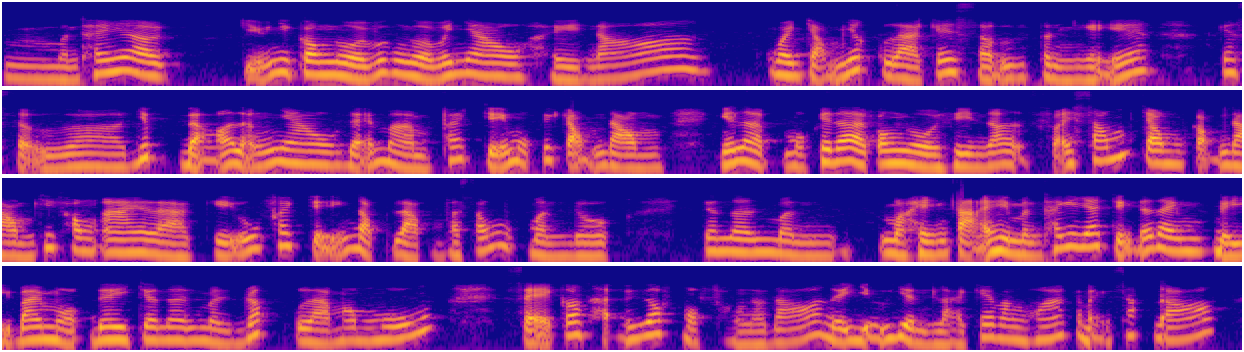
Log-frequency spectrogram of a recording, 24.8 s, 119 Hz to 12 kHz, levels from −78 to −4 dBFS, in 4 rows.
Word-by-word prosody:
Ừm, 175 -2 -7
mình 170 -1 -5
thấy, 240 +6 +1
ờ, 230 -7 +4 0.4
kiểu - - -4
như, 255 +2 +1
con 225 -1 +5
người 190 -5 +5
với 245 - 0
con 235 -2 0
người 190 -4 +4
với 200 +4 +1
nhau 210 -4 +1
thì 170 -1 -2
nó 205 - -2 0.4
quan 220 -4 +3
trọng 195 - -2
nhất 275 -3 0
là 190 -4 +3
cái 240 +10 -1
sự 175 +2 -1
tình 180 -4 -2
nghĩa, 180 +9 -1 0.4
cái 255 -1 -3
sự, 160 - -2
ờ, 180 -1 -3
giúp 285 +4 +1
đỡ 245 -5 +3
lẫn 210 +1 +1
nhau 205 -4 +1
để 180 +1 +1
mà 210 -7 0
phát 265 +1 -4
triển - - +3
một 235 - -2
cái 260 - -2
cộng 185 - +2
đồng. 165 -2 +2 0.3
Nghĩa 205 - +4
là 230 -6 +3
một 180 -1 -5
khi 235 - +6
đã 245 +1 +7
là 235 - +8
con 210 +2 +4
người 180 -4 +3
thì 185 -1 +1
nó 195 +4 0 0.2
phải 195 - 0
sống 250 +6 0
trong 215 -2 +4
cộng 195 - -2
đồng 170 -4 +2
chứ - - -1
không 225 -2 0
ai 205 -1 +3
là, 170 -4 +1
kiểu, 195 +7 -1
phát 295 0 -1
triển 235 -1 -2
độc 230 - +1
lập - - +2
và 175 - -5
sống 220 - 0
một 290 - -6
mình 170 -4 -4
được. 170 0 -4 0.4
Cho 220 - -1
nên 210 -1 +1
mình 170 -3 -4 0.2
mà 195 -2 +1
hiện 190 0 +1
tại - - +5
thì 220 - +5
mình 180 -3 -1
thấy 250 +8 -2
cái 280 - +2
giá 280 - +5
trị 285 - 0
đó 225 - 0
đang 220 -4 +2
bị 170 -5 +1
bai 205 +3 +3
một 195 -5 -1
đi, 210 +1 +4
cho 210 +1 -1
nên 205 -1 -2
mình 175 -3 -5
rất 275 -3 -2
là 185 -2 +1
mong 200 +2 -5
muốn 230 +11 0 0.5
sẽ - - +6
có 270 - +3
thể 230 -5 -5
góp 285 +2 0
một 185 -3 -5
phần 165 -5 -9
nào 165 - -6
đó 190 +10 -3
để 195 - +2
giữ 205 +2 -1
gìn 190 -8 +2
lại 160 0 -6
cái 240 +9 -2
văn 220 -2 -3
hóa, 220 +4 -2
cái 245 - -3
bản 215 -1 -4
sắc 260 +4 -9
đó. 230 +6 0
205 Hz, 270 wpm, -21 LUFS, 180-235 Hz, 0.5 s, là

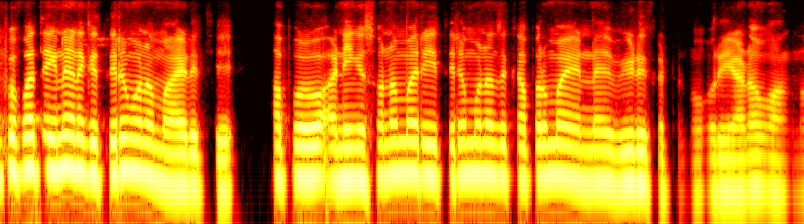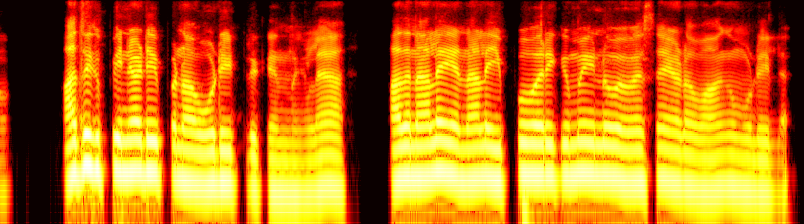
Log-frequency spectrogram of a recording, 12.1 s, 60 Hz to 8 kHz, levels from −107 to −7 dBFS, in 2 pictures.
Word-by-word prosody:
இப்ப 195 +3 +1
பார்த்தீங்கன்னா, 200 0 +3
எனக்கு 180 -2 +2
திருமணம் 180 -4 +1
ஆயிடுச்சு. 135 -3 -2 0.4
அப்போ 165 +1 -2 0.3
நீங்க 160 0 +2
சொன்ன 170 +1 -2
மாரி, 180 -1 0
திருமணத்துக்கு 170 -1 -2
அப்பறமா 165 +2 -2
என்ன? 150 0 -3
வீடு 145 0 +1
கட்டணும், 115 -1 -16
ஒரு 125 - -5
இடம் 130 +1 -6
வாங்கணும். 120 0 -15 0.4
அதுக்கு 195 +1 +6
பின்னாடி 185 0 +5
இப்ப 170 - -4
நான் 145 -1 +2
ஓடிட்டுருக்கேனுங்களா, 130 -3 -2 0.5
அதனால 165 +2 +4 0.2
என்னால 160 +1 +1
இப்ப 175 +5 -1
வரைக்குமே 175 +1 +1
இன்னும் 170 -1 +2
விவசாய 150 0 -2
இடம் 130 -2 -3
வாங்க 130 +2 -4
முடியல. 120 -2 -7
160 Hz, 155 wpm, -20 LUFS, 130-175 Hz, 0.5 s, அதுக்கு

